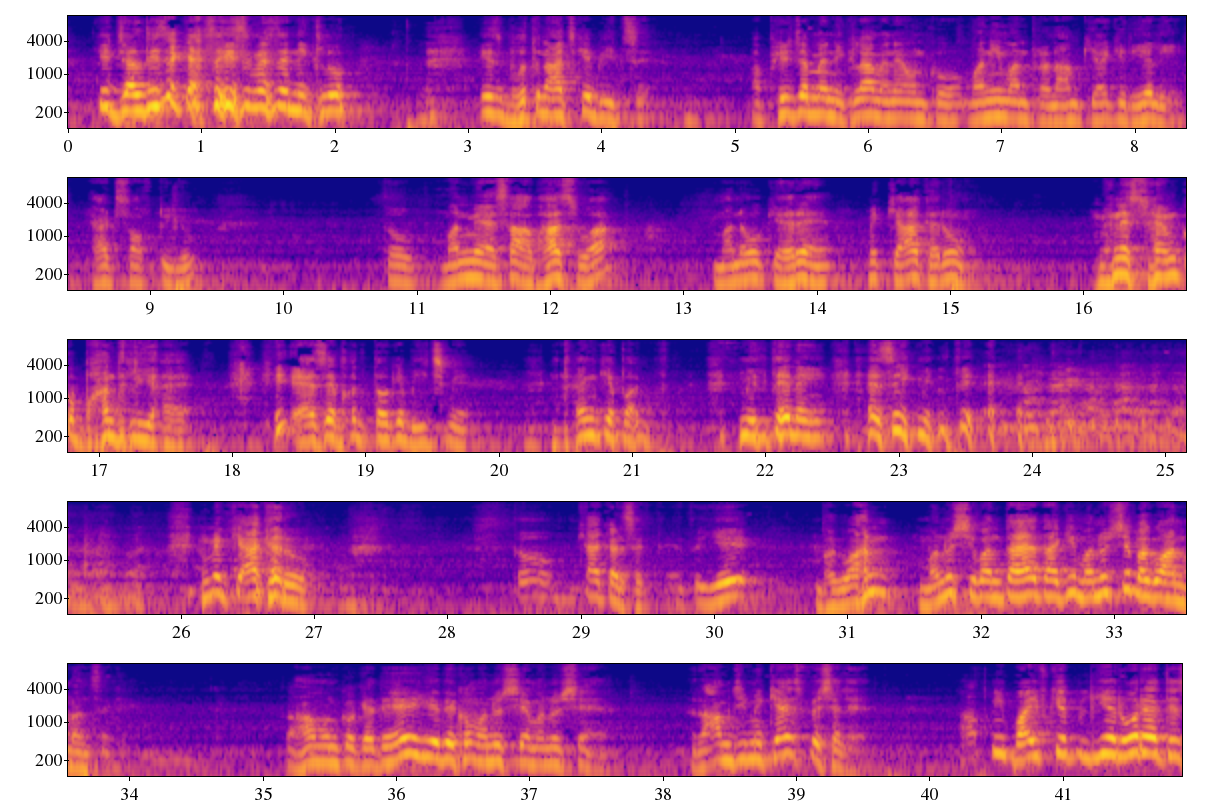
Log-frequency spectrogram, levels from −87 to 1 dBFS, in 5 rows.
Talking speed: 145 wpm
